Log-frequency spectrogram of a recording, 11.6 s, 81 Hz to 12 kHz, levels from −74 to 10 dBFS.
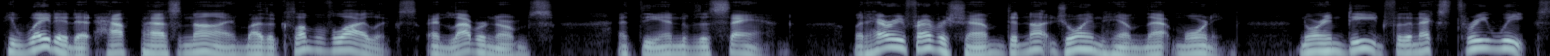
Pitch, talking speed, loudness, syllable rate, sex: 110 Hz, 180 wpm, -21 LUFS, 4.4 syllables/s, male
